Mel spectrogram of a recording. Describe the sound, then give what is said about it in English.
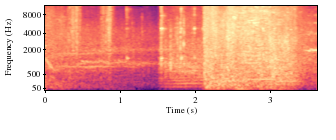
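A shotgun blast shatters the back window of a fleeing car. A sharp burst is followed by a loud, sustained wash of crashing, breaking noise that lasts well over a second. “He blasts out one of the back windows.”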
